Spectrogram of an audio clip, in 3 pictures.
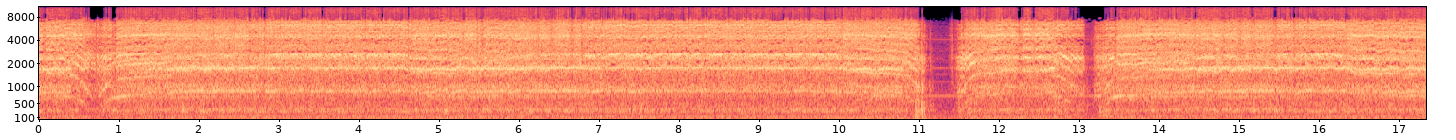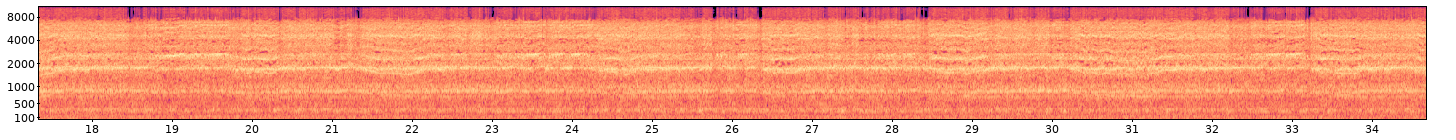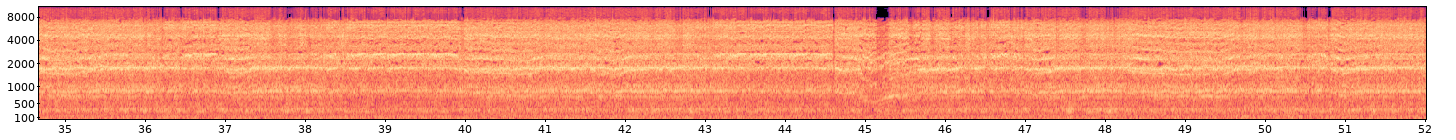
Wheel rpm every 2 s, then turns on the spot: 180, 230, 220, 230, 230, 150, 140, 220, 220, 230, 220, 230, 230, 230, 230, 220, 230, 220, 230, 230, 220, 230, 210, 220, 220, 230.
10-12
